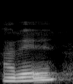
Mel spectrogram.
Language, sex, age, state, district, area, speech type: Bodo, female, 45-60, Assam, Kokrajhar, urban, spontaneous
